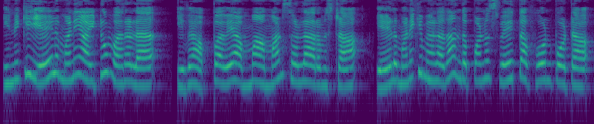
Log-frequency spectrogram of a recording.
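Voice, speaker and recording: A woman voicing a fussing grandmother who scolds and coaxes in a sing-song way, for an animated family story. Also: high-pitched, quick pace, close to an everyday voice. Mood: chatty. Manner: scolding, coaxing, sing-song village talk.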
